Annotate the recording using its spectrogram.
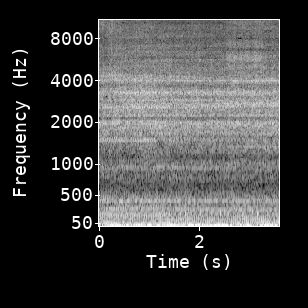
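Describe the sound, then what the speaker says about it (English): Honda CRF300L Rally dual-sport motorcycle riding a washboard dirt road, its softer rear suspension chattering under a steady, loud engine drone that rumbles continuously throughout. "You can hear the rear end just chattering, you know, from the softer suspension, especially on the washboard."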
